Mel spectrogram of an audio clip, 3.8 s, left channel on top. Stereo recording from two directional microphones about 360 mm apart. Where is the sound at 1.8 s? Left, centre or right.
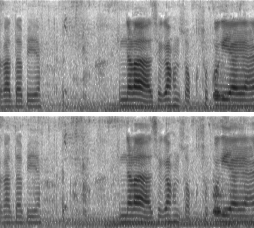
Centre.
